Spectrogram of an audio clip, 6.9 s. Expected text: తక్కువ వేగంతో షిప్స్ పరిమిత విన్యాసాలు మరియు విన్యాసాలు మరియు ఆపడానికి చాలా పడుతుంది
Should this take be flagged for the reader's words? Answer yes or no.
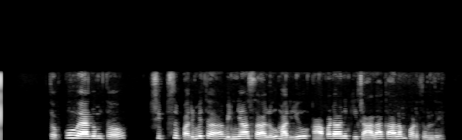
yes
